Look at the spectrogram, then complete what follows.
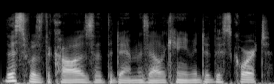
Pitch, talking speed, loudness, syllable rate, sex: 105 Hz, 240 wpm, -18 LUFS, 5.6 syllables/s, male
